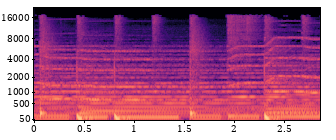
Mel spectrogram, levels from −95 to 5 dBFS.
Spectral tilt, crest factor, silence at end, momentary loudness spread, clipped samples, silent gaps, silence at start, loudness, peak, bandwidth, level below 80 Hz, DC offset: -5.5 dB/octave; 16 dB; 0 s; 5 LU; under 0.1%; none; 0 s; -19 LUFS; -2 dBFS; 17.5 kHz; -24 dBFS; under 0.1%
